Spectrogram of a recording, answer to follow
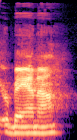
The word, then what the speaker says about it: Urbana: and i do want to thank brenda for pronouncing that right we do say urbana in illinois um and as my bio mentioned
